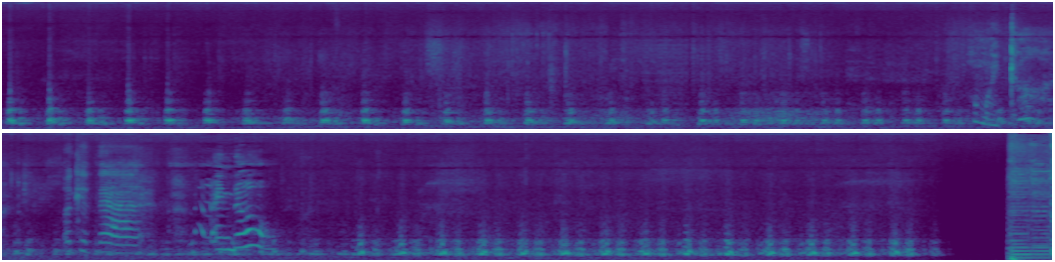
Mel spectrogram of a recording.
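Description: A fast heartbeat pulses steadily from a monitor.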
